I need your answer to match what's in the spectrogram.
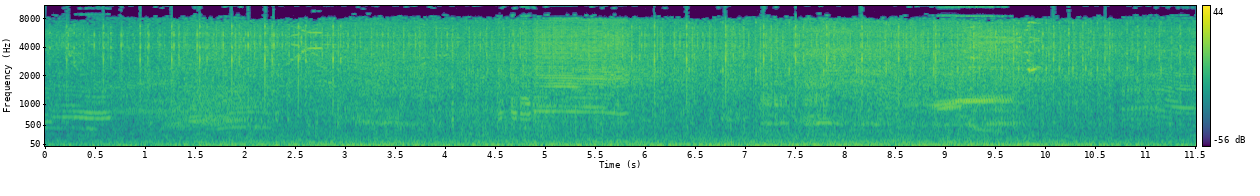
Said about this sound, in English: I don't know how these sounds are harvested, how you end up with sounds like this. So what is the process in collecting sounds like the sound we just heard of the bowhead whale?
